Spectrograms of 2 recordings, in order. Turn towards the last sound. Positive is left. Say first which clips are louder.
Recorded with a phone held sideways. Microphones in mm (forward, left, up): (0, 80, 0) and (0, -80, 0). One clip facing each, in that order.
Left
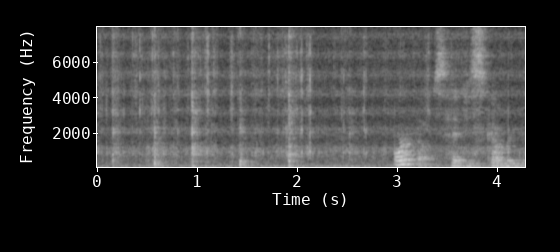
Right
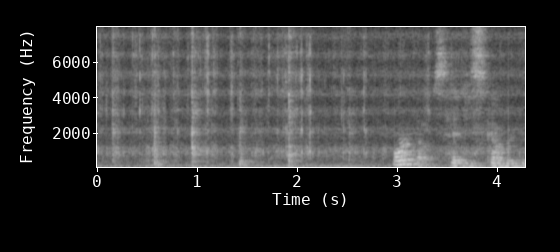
# even
turn(degrees=-45)  # may be behind; listen again after turning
